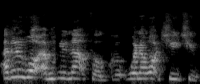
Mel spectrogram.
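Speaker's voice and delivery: normal talking voice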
